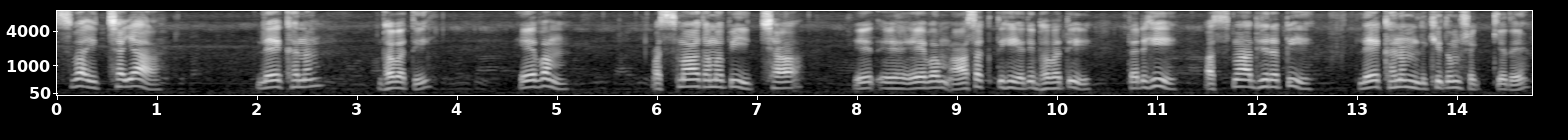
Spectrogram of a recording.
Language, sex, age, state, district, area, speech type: Sanskrit, male, 18-30, Karnataka, Mysore, rural, spontaneous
